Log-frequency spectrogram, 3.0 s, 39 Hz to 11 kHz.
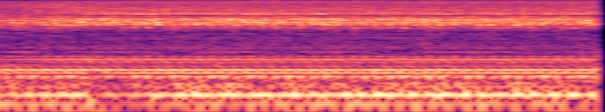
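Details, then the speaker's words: Pump, bypass set to 80 psi, operating near 60-65 psi: constant hiss with fast rough fluttering chatter about three pulses a second as the bypass engages; fix is raising the bypass setting. "Papa noise that you're hearing right now is bypass engagement which can be resolved by increasing the bypass setting of the pump"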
